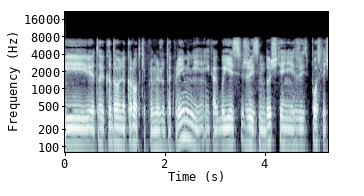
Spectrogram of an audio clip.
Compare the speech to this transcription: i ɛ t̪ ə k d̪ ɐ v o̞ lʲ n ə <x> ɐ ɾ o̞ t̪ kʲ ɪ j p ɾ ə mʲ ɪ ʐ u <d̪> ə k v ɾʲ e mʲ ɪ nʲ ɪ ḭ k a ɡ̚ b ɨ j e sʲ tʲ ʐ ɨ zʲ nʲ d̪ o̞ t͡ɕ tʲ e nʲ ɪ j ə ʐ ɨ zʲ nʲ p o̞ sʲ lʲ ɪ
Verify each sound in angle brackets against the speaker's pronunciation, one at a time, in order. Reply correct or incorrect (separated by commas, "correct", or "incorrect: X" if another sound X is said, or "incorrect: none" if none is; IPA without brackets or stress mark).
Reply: incorrect: k, incorrect: t̪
